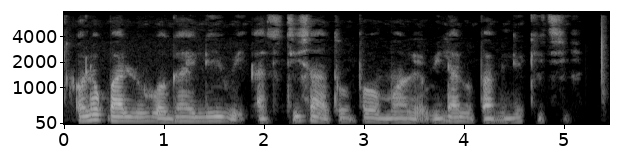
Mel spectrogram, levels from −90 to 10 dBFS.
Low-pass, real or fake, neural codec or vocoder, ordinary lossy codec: 7.2 kHz; real; none; MP3, 48 kbps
